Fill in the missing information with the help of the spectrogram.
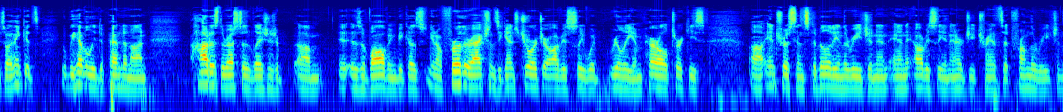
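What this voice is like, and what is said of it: Strained, failing voice. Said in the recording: “my voice is failing now”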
